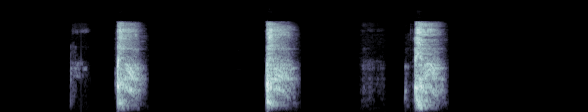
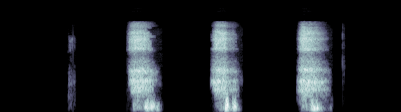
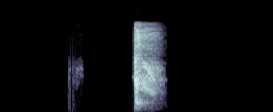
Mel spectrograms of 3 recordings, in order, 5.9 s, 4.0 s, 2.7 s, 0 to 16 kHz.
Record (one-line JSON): {"three_cough_length": "5.9 s", "three_cough_amplitude": 28506, "three_cough_signal_mean_std_ratio": 0.25, "exhalation_length": "4.0 s", "exhalation_amplitude": 29953, "exhalation_signal_mean_std_ratio": 0.34, "cough_length": "2.7 s", "cough_amplitude": 29028, "cough_signal_mean_std_ratio": 0.2, "survey_phase": "beta (2021-08-13 to 2022-03-07)", "age": "18-44", "gender": "Female", "wearing_mask": "No", "symptom_change_to_sense_of_smell_or_taste": true, "symptom_loss_of_taste": true, "smoker_status": "Never smoked", "respiratory_condition_asthma": false, "respiratory_condition_other": false, "recruitment_source": "Test and Trace", "submission_delay": "10 days", "covid_test_result": "Positive", "covid_test_method": "RT-qPCR", "covid_ct_value": 18.1, "covid_ct_gene": "N gene", "covid_ct_mean": 19.6, "covid_viral_load": "380000 copies/ml", "covid_viral_load_category": "Low viral load (10K-1M copies/ml)"}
